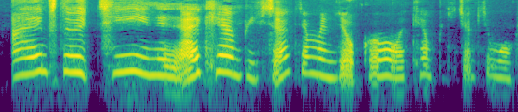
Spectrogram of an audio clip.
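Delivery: slow, high, breathy-soft mock little girl. Mocking the woman from the video, slow high little-girl voice. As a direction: mimic her coy little-girl act, dragging it out. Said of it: "Remember the video where she's saying".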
